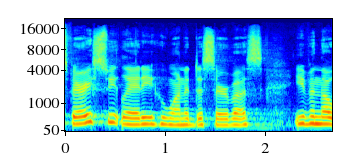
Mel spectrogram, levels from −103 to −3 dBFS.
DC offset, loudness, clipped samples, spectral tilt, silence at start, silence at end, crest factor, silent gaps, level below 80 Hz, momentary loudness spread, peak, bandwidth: under 0.1%; -31 LUFS; under 0.1%; -5 dB/octave; 0 s; 0 s; 14 dB; none; -82 dBFS; 7 LU; -16 dBFS; 17.5 kHz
